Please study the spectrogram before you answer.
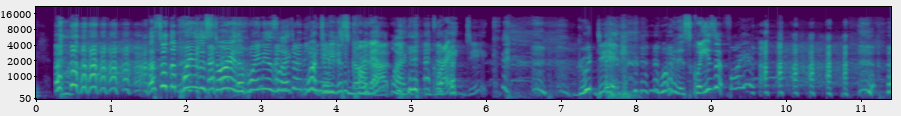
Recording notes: Melbourne Live Show. AAMH's live show recorded at Melbourne's Chapel Off Chapel theatre.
